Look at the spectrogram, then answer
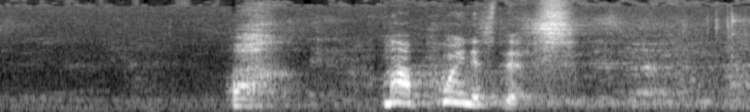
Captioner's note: sighs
